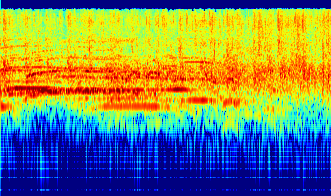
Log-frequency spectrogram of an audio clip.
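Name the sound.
audience clapping and cheering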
